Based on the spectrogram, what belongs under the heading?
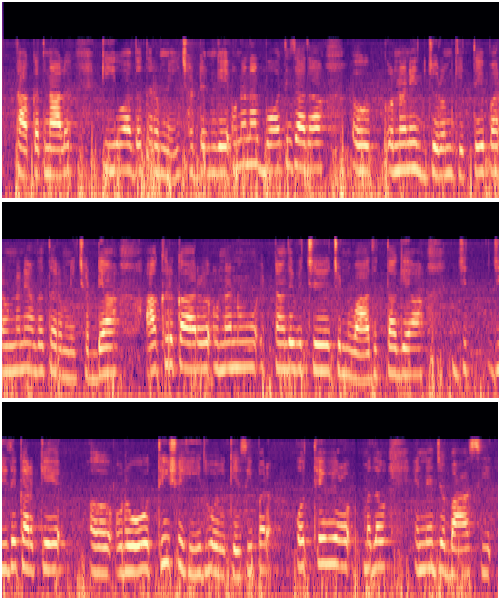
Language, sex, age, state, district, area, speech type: Punjabi, female, 18-30, Punjab, Mansa, urban, spontaneous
